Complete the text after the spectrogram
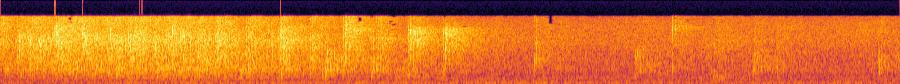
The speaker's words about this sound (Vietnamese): Rất giỏi, cho một tràng pháo tay.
